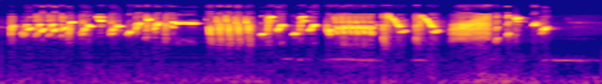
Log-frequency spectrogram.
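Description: A European goldfinch sings a fast, liquid run of tinkling twitters and buzzy trills, high-pitched and continuous, with a faint low hum underneath.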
